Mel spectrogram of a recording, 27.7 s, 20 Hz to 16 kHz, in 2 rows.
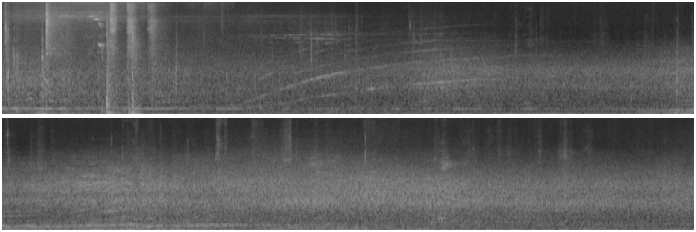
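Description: A night city bus that came at 11:58 drives, heading to the Hepingli Beijie stop: a few sharp clunks at the start, then a steady low engine rumble and road noise whose engine tone rises and shifts as it accelerates. No one speaks.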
